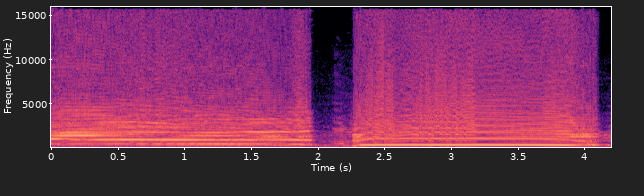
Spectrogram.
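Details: Limousin crossed with Peranakan Ongole (Pegon) cattle, with a calf of the cross named, recorded 18 May 2018 during Ramadan; two long, steady, tonal moos, the first higher and ending in a downward slide, the second lower, separated by a short gap.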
